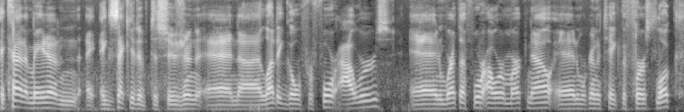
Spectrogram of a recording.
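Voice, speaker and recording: A man with fairly even intonation, a dry, close sound with no echo, and noticeable background noise. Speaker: cooking video creator. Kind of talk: cooking tutorial. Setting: outdoors.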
